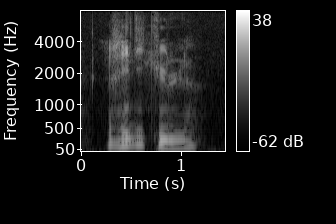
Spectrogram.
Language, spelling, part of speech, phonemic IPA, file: French, ridicule, adjective / noun, /ʁi.di.kyl/, Fr-ridicule.ogg
- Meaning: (adjective) ridiculous (all meanings); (noun) ridicule; absurd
